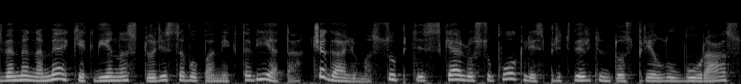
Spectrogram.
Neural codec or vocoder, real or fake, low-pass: none; real; 7.2 kHz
